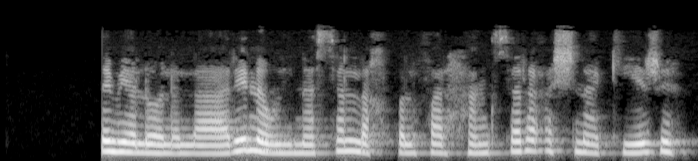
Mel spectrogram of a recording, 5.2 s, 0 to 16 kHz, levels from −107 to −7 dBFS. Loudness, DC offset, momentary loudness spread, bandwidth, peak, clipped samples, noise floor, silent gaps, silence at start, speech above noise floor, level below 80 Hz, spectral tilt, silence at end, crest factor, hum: -20 LUFS; under 0.1%; 9 LU; 8 kHz; -4 dBFS; under 0.1%; under -90 dBFS; none; 0.75 s; over 70 dB; -70 dBFS; -6 dB/octave; 0.1 s; 18 dB; none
